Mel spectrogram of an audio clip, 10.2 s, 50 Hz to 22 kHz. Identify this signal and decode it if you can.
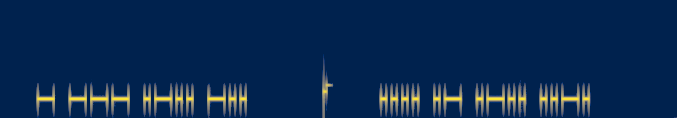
Morse code, heard as a keyed tone, about 15 wpm, 700 Hz. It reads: TOLD HALF
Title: Sentences from Top 400 Words - New Word Drill - 15wpm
